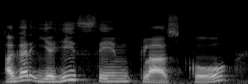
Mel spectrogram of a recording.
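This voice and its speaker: A young man teaching a coding lesson at an even, mid pitch. He goes step by step through his screen and keeps checking whether his listeners have followed. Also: drawn-out words. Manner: explains step by step, often asks if it is clear.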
